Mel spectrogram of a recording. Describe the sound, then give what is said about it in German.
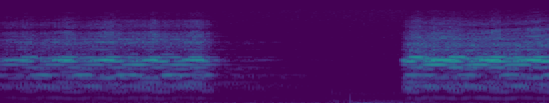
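A telephone rings twice, two bright electronic trills separated by a brief pause, loud, with no voices present. “muss schnell mal ans Telefon was klären.”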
